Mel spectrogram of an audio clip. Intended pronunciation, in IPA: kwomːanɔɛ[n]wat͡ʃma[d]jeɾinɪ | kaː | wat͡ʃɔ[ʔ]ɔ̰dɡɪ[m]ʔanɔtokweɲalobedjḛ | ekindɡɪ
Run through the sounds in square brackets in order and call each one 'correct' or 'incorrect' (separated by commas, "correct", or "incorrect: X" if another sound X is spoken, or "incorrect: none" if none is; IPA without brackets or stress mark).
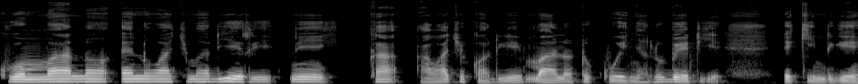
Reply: correct, correct, incorrect: k, correct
